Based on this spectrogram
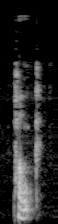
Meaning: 1. A low-slung boatlike sled, used for man-hauling supplies across snow and ice 2. A pond or puddle; a small pool (especially of standing water)
- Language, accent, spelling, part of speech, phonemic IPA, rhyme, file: English, Southern England, pulk, noun, /pʌlk/, -ʌlk, LL-Q1860 (eng)-pulk.wav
